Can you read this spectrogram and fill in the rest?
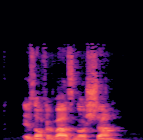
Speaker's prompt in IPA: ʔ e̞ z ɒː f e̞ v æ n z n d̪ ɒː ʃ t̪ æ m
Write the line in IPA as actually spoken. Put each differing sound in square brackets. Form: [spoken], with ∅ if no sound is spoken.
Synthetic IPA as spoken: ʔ e̞ z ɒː f e̞ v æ [∅] z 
